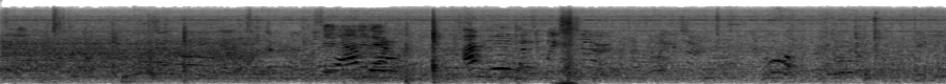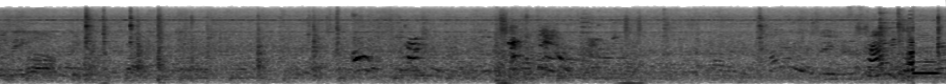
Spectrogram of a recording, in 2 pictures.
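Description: Young children talk and call out excitedly nearby.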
